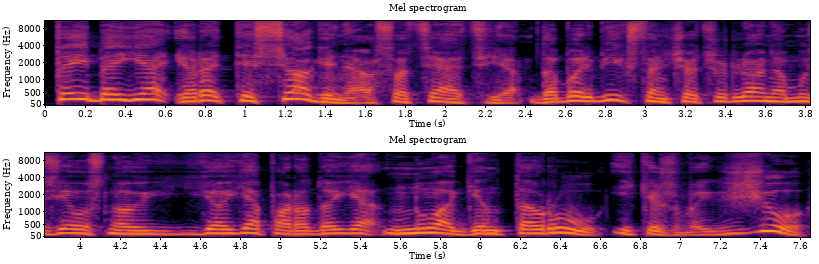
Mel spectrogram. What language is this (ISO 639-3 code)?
lit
